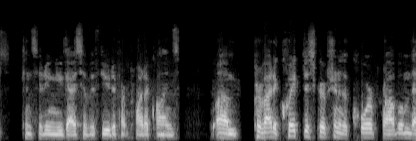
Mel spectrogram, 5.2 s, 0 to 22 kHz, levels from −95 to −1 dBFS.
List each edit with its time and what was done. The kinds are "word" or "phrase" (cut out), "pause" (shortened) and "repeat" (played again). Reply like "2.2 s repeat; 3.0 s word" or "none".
none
